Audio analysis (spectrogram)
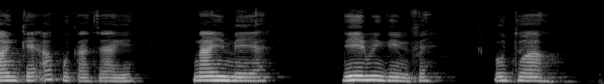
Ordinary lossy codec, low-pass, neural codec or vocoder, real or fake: MP3, 64 kbps; 14.4 kHz; vocoder, 48 kHz, 128 mel bands, Vocos; fake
